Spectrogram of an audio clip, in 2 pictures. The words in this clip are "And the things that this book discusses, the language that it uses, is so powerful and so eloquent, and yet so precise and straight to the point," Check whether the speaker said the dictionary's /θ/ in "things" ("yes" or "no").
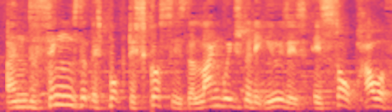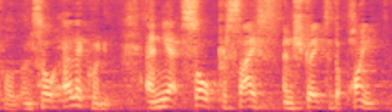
yes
